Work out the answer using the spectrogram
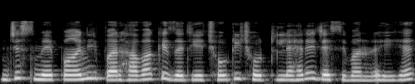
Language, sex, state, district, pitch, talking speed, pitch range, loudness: Hindi, female, Uttar Pradesh, Lalitpur, 220 Hz, 185 wpm, 210-230 Hz, -14 LUFS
